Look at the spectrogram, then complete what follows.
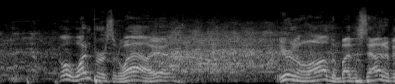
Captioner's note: laughing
